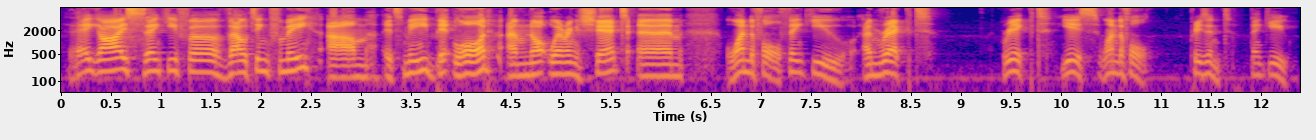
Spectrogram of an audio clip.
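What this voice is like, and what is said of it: Put-on Australian accent. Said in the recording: “I'm going to try to do a terrible Australian accent. ... An offensive New Zealand accent.”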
